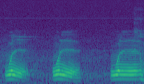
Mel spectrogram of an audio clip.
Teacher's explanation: Jadi huruf lam tidak memantul jadi dialirkan sedikit suaranya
